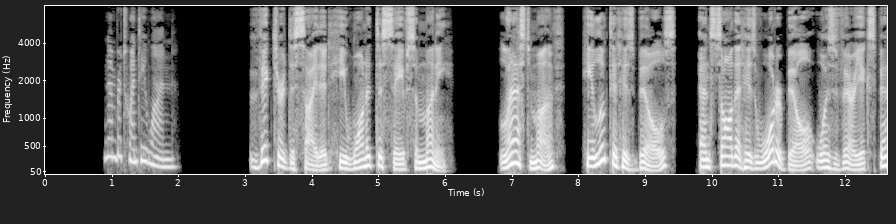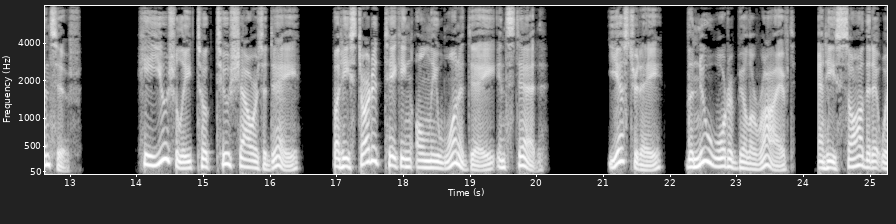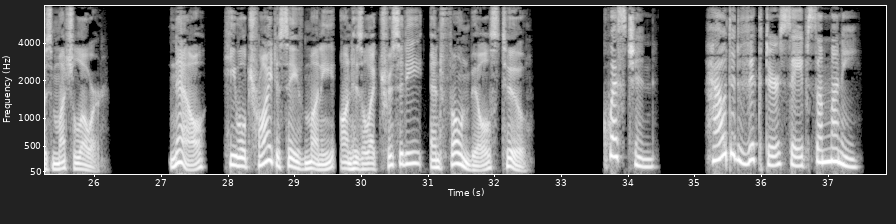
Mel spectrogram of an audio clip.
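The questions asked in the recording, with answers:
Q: How did Victor save some money?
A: He took fewer showers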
